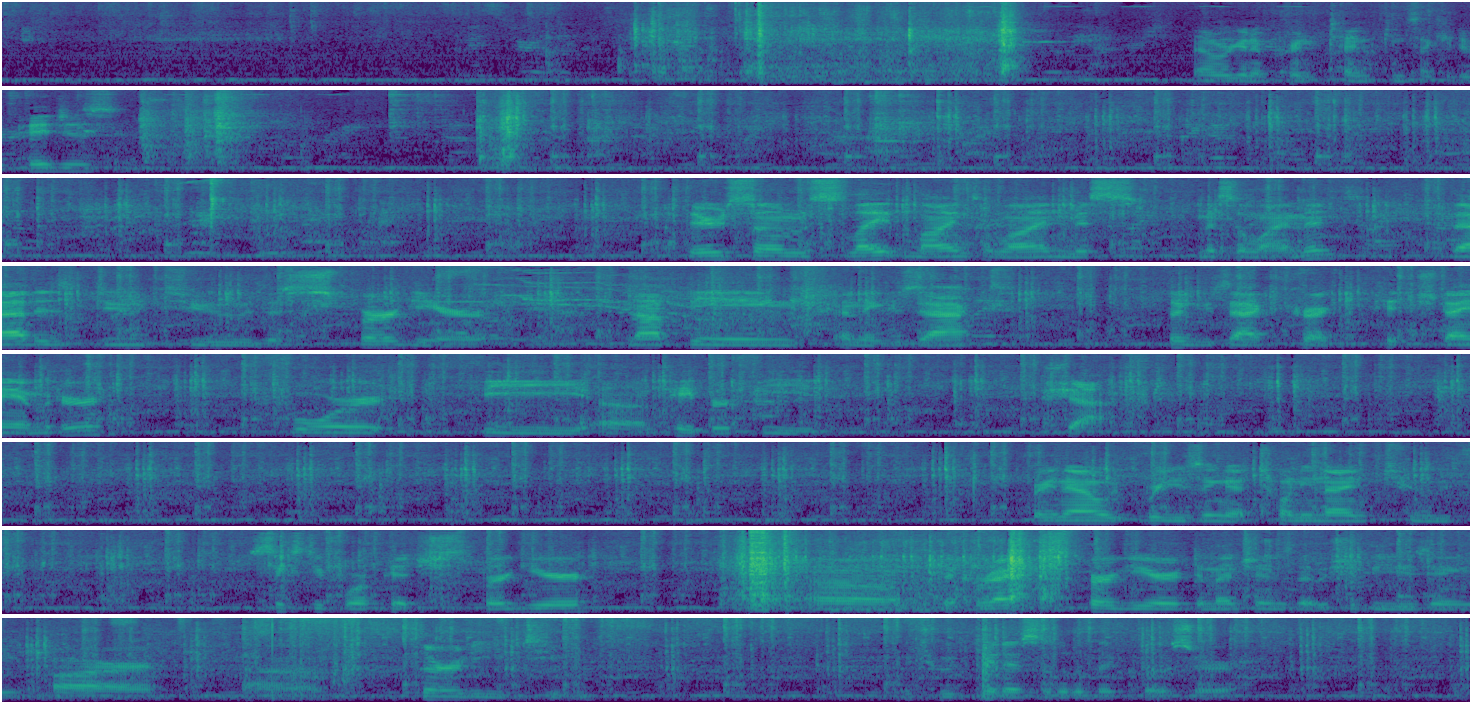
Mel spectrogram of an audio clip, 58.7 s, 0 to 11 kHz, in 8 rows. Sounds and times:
Printer: 3.1 - 5.3, 9.3 - 58.7
Speech: 5.5 - 8.0, 18.1 - 24.6, 25.2 - 27.2, 27.8 - 29.9, 30.8 - 33.5, 34.6 - 35.0, 41.8 - 44.1, 45.3 - 47.0, 48.1 - 54.3, 55.9 - 57.6.

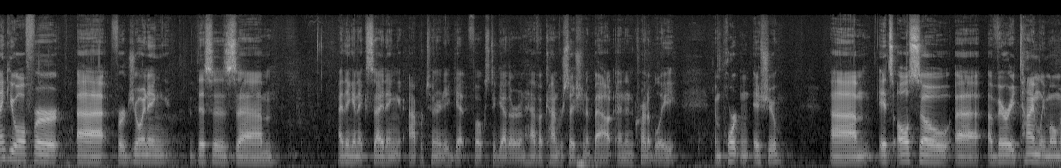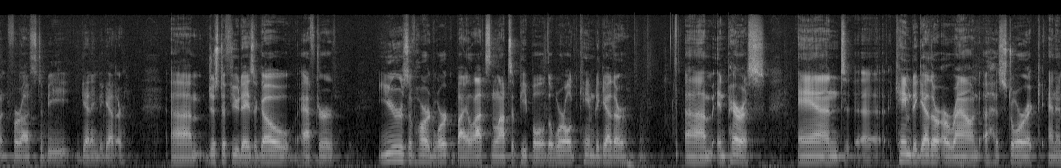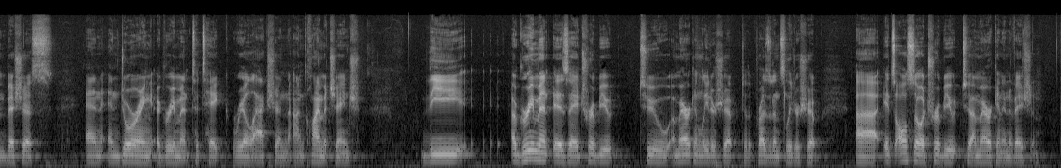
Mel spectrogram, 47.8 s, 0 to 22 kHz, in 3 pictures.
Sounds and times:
Speech: 0.0 - 4.2, 5.0 - 17.9, 18.5 - 37.3, 38.1 - 47.5.

